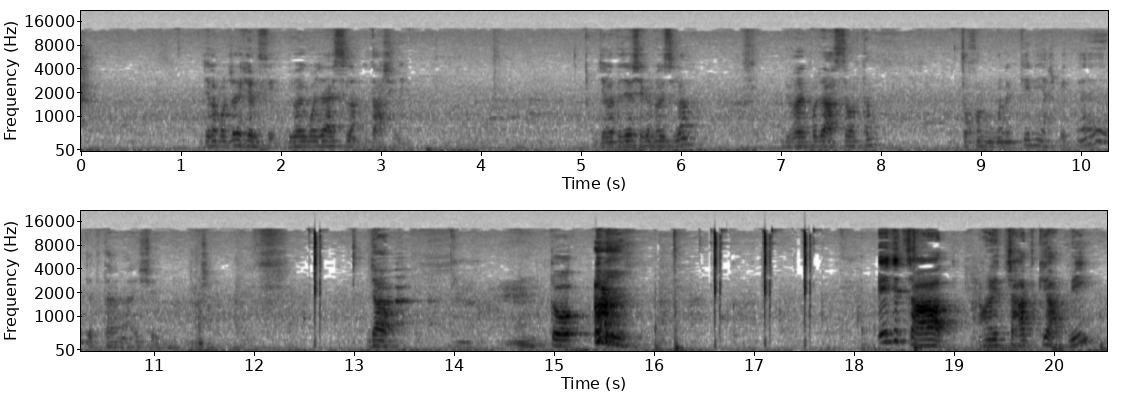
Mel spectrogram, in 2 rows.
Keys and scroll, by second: 16.3 ctrl+space.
